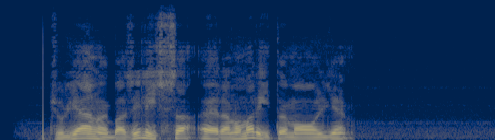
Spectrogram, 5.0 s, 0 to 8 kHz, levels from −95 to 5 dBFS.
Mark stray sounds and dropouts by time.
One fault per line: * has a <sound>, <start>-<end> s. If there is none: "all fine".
all fine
